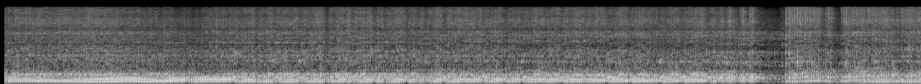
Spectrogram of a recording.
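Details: Toyota MX83 Cressida with swapped JZX81 1JZ engine: revs up unevenly with a ragged, stumbling beat and brief drop-out near the top, misfire and hesitation under throttle.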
